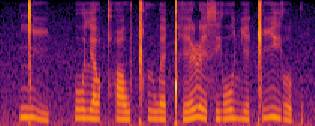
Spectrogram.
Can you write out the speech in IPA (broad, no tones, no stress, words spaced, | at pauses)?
ŋ͡ǀi | olʲawqʰɔw ǁʰɯwɛǃʰe ɭesjo ʎeǁi jɤk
